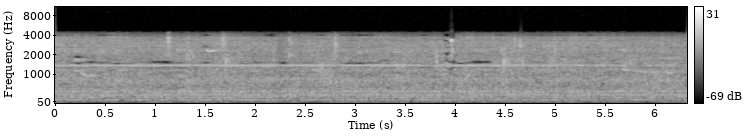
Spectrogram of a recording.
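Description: Faint crunches of a crispy seaweed snack being bitten and chewed, over a steady machine-like noise with a constant high whine.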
